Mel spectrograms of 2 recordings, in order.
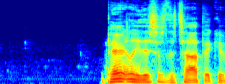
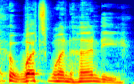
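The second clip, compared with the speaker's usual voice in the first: laughing; 6 semitones higher than usual. Real, not acted. Host reading viewer's question about his shorthand, laughing. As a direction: crack up while reading the question. Reads chat question, cracking up.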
